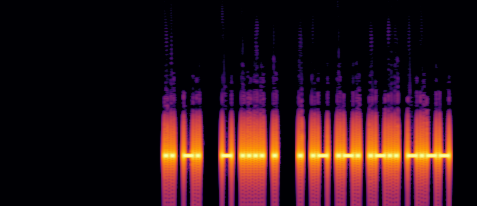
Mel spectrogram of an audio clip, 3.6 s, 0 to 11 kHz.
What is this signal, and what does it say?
Morse code, heard as a keyed tone, about 48 wpm, 700 Hz. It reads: IN THE EARLY
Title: Sets of 3 Words 50wpm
